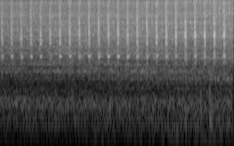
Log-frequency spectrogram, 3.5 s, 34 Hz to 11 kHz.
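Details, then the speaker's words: 2010 Vauxhall Corsa 1.0 Ecoflex three-cylinder replacement engine at idle: sharp even tapping 3–4 per second, sounding like big-end knock, actually worn ECU-vacuum-controlled swirl flaps rattling in the inlet manifold. "I'm sure I'll be able to hear it but that is a distinct engine tap"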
